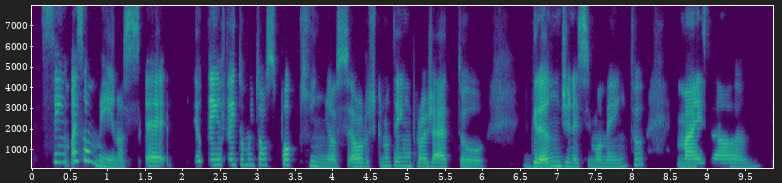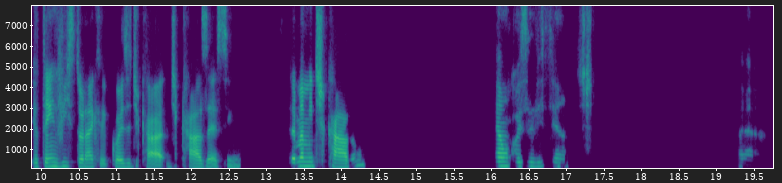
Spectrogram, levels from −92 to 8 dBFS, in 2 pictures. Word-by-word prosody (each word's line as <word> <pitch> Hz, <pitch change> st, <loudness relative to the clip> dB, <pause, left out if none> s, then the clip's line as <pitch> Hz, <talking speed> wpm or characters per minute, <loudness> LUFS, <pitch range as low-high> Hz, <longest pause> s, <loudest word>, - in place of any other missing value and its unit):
Sim, 400 Hz, -1 st, 0 dB
mais 445 Hz, +2 st, +5 dB
ou 460 Hz, -5 st, +4 dB
menos, 170 Hz, -7 st, -1 dB
eh, 215 Hz, -1 st, +5 dB, 0.4 s
eu 225 Hz, +1 st, -2 dB
tenho 260 Hz, 0 st, +7 dB
feito 265 Hz, 0 st, 0 dB
muito 265 Hz, 0 st, -8 dB
aos 265 Hz, 0 st, -1 dB
pouquinhos, 205 Hz, -10 st, -1 dB
eu 190 Hz, 0 st, +2 dB
acho 205 Hz, +2 st, -8 dB
que -, -, -14 dB
não 205 Hz, -, -6 dB
tenho 210 Hz, 0 st, -2 dB
um 210 Hz, -, -8 dB
projeto 175 Hz, -4 st, -1 dB, 0.5 s
grande 195 Hz, +1 st, +4 dB
nesse 180 Hz, -1 st, -1 dB
momento, 170 Hz, +10 st, -6 dB, 0.5 s
mas, 180 Hz, 0 st, +5 dB, 0.3 s
hã, 175 Hz, -1 st, -5 dB, 0.3 s
eu 185 Hz, -, -8 dB
tenho 195 Hz, +1 st, +1 dB
visto, 190 Hz, -1 st, -2 dB
né, 175 Hz, 0 st, +1 dB
que 175 Hz, -, -11 dB
coisa 170 Hz, 0 st, -3 dB
de 170 Hz, -, -9 dB
ca -, -, +2 dB
de 170 Hz, -, -9 dB
casa 160 Hz, -, -1 dB
é, -, -, -2 dB
assim, 90 Hz, -1 st, -7 dB, 0.6 s
extremamente 205 Hz, +1 st, +2 dB
caro. 180 Hz, +8 st, +1 dB, 1.7 s
É 210 Hz, -, +2 dB
uma 210 Hz, -, -2 dB
coisa 200 Hz, -1 st, -7 dB
viciante. 190 Hz, -1 st, -13 dB, 2.0 s
É. 420 Hz, -1 st, -22 dB
190 Hz, 125 wpm, -26 LUFS, 175-215 Hz, 2.0 s, tenho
